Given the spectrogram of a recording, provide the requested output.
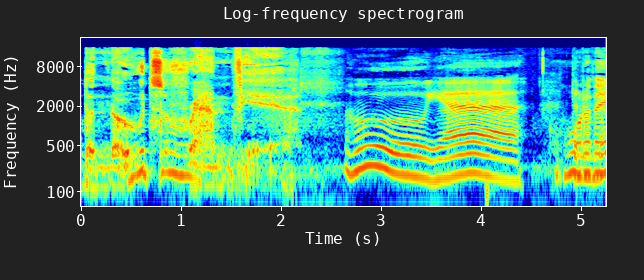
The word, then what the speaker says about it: Ranvier: They're called the nodes of ranvier. Oh, yeah. What are they nodes for? of ranvier. How would you pronounce that?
